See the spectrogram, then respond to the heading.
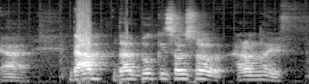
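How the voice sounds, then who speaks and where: Lively intonation from a man at a moderate pace, with noticeable background noise. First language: Spanish. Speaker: podcast host. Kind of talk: casual interview chat. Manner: halting, many repetitions and fillers.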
